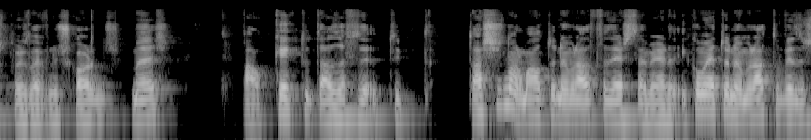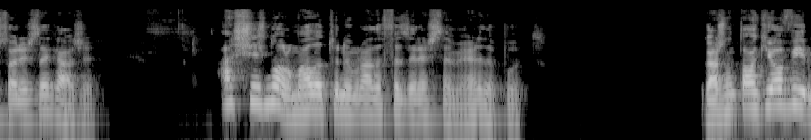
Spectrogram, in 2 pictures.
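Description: A young man with a European Portuguese accent riffs through a comic podcast monologue. He is rambling, slangy and crude, full of fillers. His voice is mellow and of middling pitch. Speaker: podcast host.

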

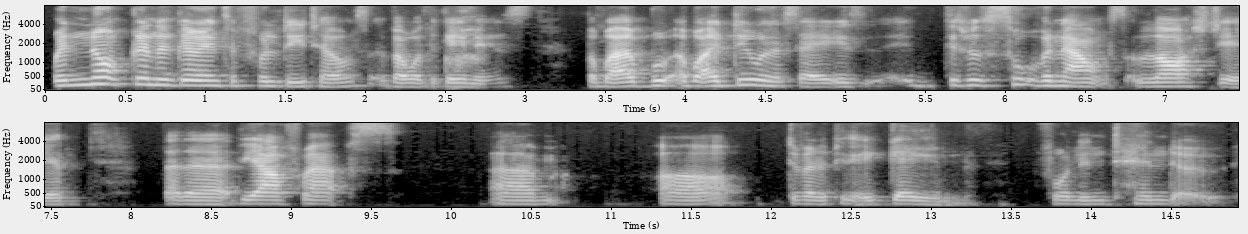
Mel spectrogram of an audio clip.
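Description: A man's voice: medium pitch, measured pace. A man co-hosting a casual podcast, rambling with lots of fillers as he chats. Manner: rambling, with many fillers and restarts. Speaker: podcast co-host.

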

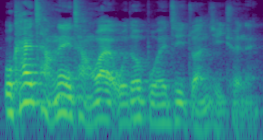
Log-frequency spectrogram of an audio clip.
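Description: Fast-talking, animated young Taiwanese man. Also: lowish voice, gravelly. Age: young adult. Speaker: podcast co-host. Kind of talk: casual chat. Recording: roomy, echoing indoor sound.

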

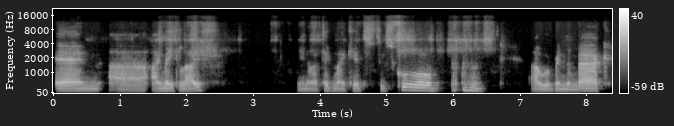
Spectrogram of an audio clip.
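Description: Slow, dark-voiced pastor from Costa Rica. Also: male voice, fairly low pitch, fairly even intonation. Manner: hesitant, many fillers and restarts. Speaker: pastor, guest. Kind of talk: casual interview talk.

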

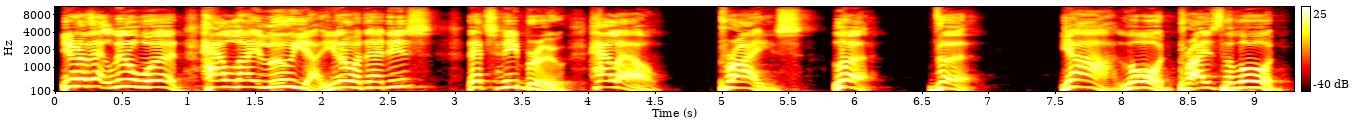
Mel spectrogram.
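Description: An older man preaches with a bright, forceful edge to his somewhat high voice. He gets excited and climbs into high emphatic bursts, then drops back to quiet, intimate confession. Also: takes it slowly. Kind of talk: sermon.

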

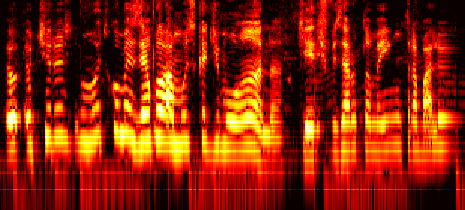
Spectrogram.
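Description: A man's voice: extremely high pitch, quick pace. A man in casual podcast talk, earnestly explaining a point about film dubbing.

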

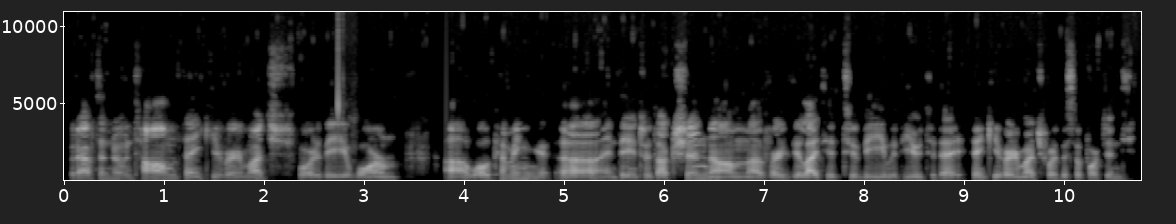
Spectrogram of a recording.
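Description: A man's voice: medium pitch, normal speed, creaky. A young man from Iraq, raised in Jordan, answering interview questions with many fillers and restarts. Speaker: guest, medical graduate. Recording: dull lo-fi sound.

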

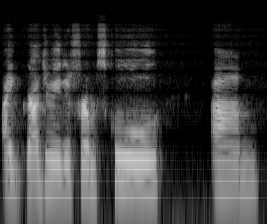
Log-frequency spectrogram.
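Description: A woman's voice: medium pitch, level tone, takes it slowly, no echo, far from the mic, highs cut off. A woman in her thirties from Colombia, a pastor, talking frankly as a guest in a casual interview, with lots of fillers and restarts.

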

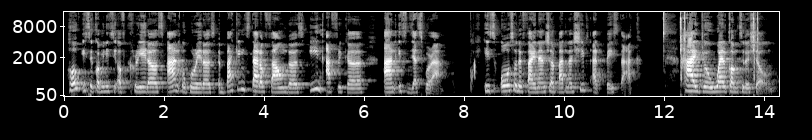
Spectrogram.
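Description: A woman speaks as the host of an interview podcast. Her voice is bright and crisp-edged, sitting at a middling pitch. She phrases questions in a loose, chatty, conversational way. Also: measured pace, slight background noise, rough recording. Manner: informal, chatty.

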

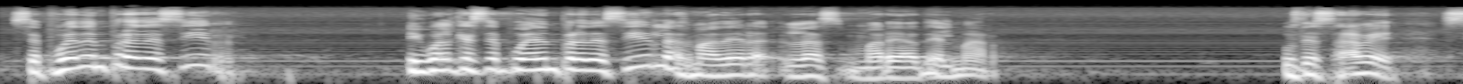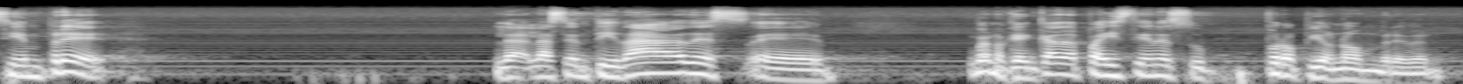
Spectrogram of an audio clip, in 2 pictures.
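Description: A man's voice: on the high side, animated, takes it slowly, long pauses. A man preaching to a congregation, asking rhetorical questions and acting out the voices he quotes. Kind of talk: sermon to a congregation. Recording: long hall reverb with mains hum.

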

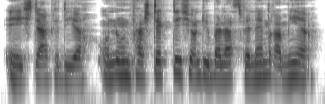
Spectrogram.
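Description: A woman's voice: mid-range voice, level tone, moderate pace, lightly acted. A woman voicing a brave, earnest male forest warrior in a storybook reading. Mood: solemn. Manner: earnest, solemn speech.

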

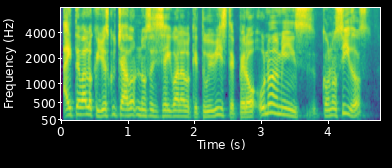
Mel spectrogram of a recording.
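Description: A man's voice: on the high side, quick pace, no room sound, clean studio sound. A man with a Mexican accent, chatting casually and joking, with a lot of fillers. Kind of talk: casual chat.

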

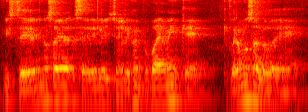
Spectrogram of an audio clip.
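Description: A man's voice: mid-range voice, fairly even intonation, a little fast, warm tone. A man with a Costa Rican Spanish accent chatting casually on a podcast, peppering his talk with slang. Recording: echoey room, faint noise.

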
